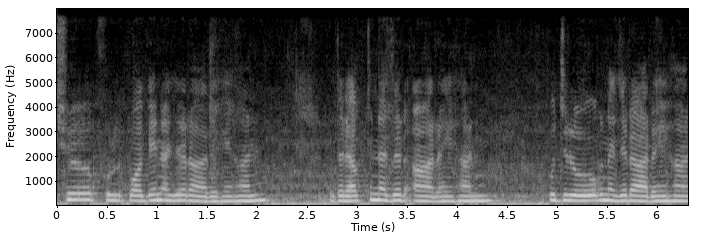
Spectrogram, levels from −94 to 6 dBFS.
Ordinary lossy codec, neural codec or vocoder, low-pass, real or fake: none; codec, 16 kHz, 4 kbps, FunCodec, trained on LibriTTS, 50 frames a second; none; fake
